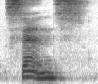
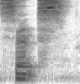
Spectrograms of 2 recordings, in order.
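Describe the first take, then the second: First: No t sound comes between n and s. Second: A faint t sound comes between n and s.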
